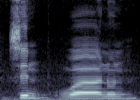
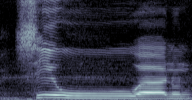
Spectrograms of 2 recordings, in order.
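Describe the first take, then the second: First: The n sound is pronounced clearly before w. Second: The n sound merges into the following w. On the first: The speaker calls it right. "tapi ini sin wa nun" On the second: The speaker calls it wrong. "bukan lagi si wa nun, bukan"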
